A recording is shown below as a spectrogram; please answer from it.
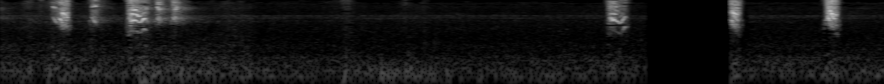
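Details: Female seedeater (papa-capim) calling to stimulate males for tournament singing; brief high chip notes, a small burst near the start, then a few single chips spaced apart, with a quiet hiss throughout.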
